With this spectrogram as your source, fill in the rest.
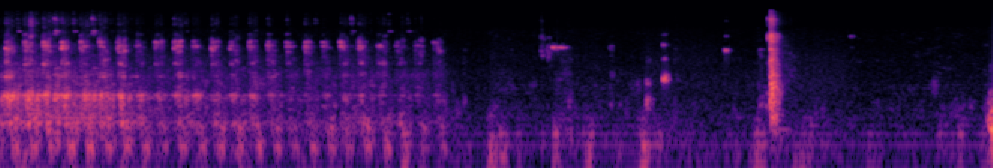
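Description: A sewing machine stitching along a half-inch seam allowance line runs as a close, rapid, even mechanical clatter for about four seconds, then stops, leaving a few soft handling taps and rustles.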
